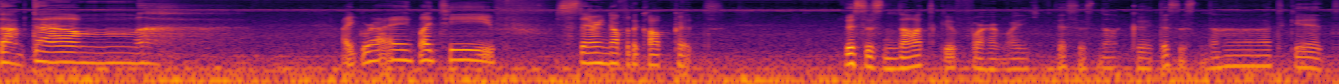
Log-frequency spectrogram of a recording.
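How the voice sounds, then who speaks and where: A man reading a visual novel aloud as a let's play host, halting and self-correcting, with muttered casual asides. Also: medium pitch, fairly even intonation, gravelly, a bit bright, slight background noise, poor audio.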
